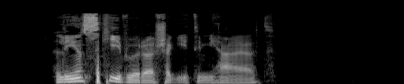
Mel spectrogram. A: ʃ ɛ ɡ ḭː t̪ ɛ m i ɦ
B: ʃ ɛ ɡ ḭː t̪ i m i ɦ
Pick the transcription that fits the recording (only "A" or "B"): B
